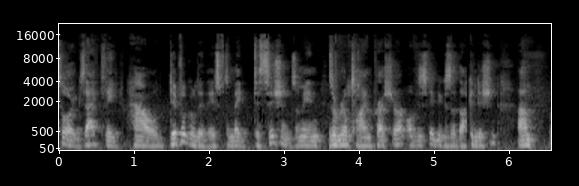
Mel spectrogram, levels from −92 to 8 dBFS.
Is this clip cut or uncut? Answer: cut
